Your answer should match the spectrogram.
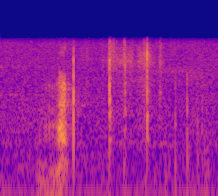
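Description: Puppies playing in snow: a brief sound from one of the dogs about half a second in, the loudest thing heard, followed by several sharp clicks.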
